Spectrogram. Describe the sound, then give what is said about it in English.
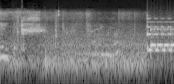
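A telephone rings in the background: a steady electronic tone with bright, stacked harmonics cuts in near the end over a low, continuous background murmur. “Sorry about the phone in the background, guys.”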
